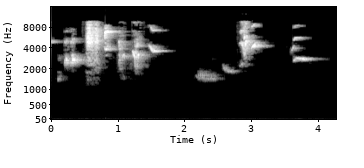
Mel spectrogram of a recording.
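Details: Oriental magpie-robin lure song for trapping: a burst of scratchy, chattering notes mixed with whistles, then a low, soft short note, then separate clear whistles and a final high, level whistle.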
